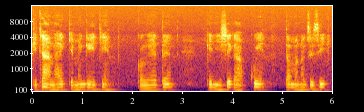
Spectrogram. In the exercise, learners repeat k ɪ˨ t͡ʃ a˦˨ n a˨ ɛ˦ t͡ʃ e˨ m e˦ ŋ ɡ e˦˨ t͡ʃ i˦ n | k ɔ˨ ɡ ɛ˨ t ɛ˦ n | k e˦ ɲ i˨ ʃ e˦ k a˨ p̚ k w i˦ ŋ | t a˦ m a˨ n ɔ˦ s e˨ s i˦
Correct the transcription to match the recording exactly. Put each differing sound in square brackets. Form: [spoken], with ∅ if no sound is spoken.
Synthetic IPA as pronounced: k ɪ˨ t͡ʃ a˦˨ n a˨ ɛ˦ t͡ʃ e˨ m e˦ ŋ ɡ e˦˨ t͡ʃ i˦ n | k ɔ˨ [ŋ] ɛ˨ t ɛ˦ n | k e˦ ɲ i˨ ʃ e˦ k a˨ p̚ k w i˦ [n] | t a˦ m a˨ n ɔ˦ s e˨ s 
